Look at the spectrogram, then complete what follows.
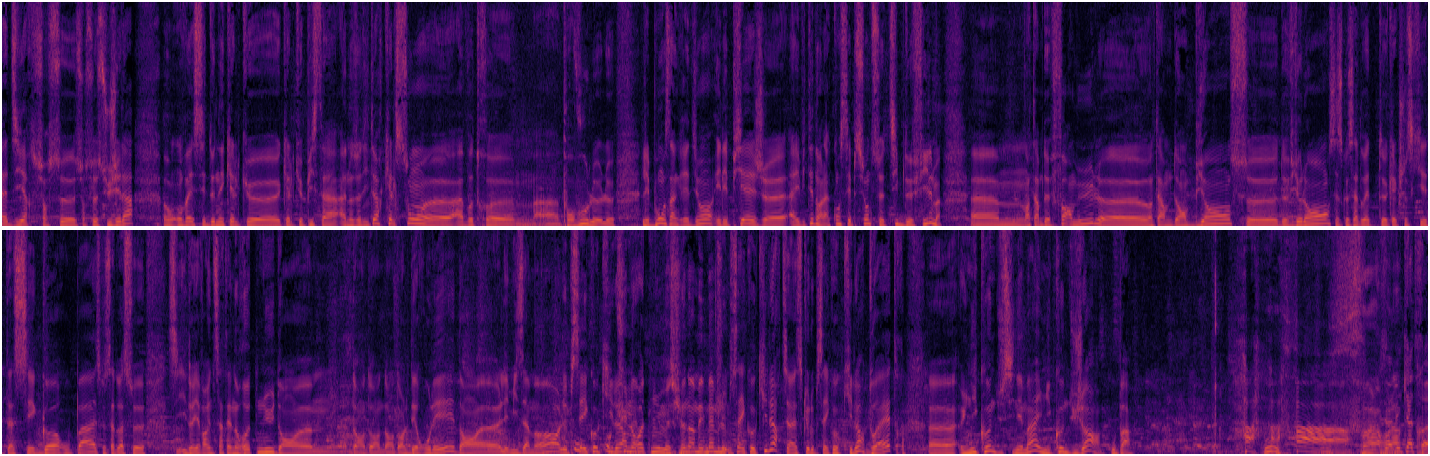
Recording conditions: busy venue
